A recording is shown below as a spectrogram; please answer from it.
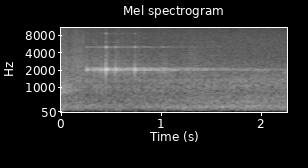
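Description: A thin, high-pitched tone held steady and slowly fading, with two faint pings in its first second: a sound effect added in editing.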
